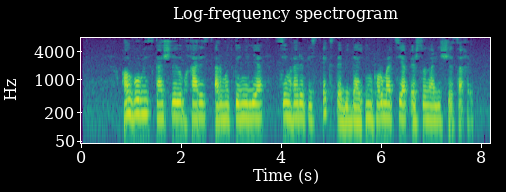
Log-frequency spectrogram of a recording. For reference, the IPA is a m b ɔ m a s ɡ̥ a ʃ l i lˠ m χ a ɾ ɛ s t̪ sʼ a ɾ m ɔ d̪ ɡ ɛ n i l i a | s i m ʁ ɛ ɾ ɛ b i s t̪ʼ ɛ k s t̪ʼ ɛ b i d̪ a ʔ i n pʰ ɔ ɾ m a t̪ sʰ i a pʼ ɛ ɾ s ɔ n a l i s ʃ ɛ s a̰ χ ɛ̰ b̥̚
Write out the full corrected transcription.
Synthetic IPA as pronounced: a m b ɔ m i s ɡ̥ a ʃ l i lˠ m χ a ɾ ɛ s t̪ sʼ a ɾ m ɔ d̪ ɡ ɛ n i l i a | s i m ʁ ɛ ɾ ɛ b i s t̪ʼ ɛ k s t̪ʼ ɛ b i d̪ a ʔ i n pʰ ɔ ɾ m a t̪ sʰ i a pʼ ɛ ɾ s ɔ n a l i s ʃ ɛ s a̰ χ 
